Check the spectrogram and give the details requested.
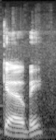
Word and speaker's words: GGobbie: I'm GGobbie. Pronounced like the fish, but spelled differently.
